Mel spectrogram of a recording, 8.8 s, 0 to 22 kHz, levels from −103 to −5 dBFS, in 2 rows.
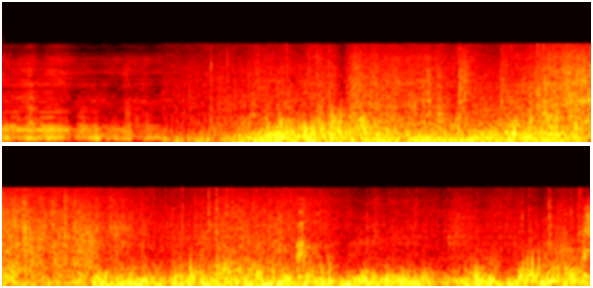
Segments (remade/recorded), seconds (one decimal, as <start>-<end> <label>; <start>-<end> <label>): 0.0-1.2 remade; 1.2-8.8 recorded

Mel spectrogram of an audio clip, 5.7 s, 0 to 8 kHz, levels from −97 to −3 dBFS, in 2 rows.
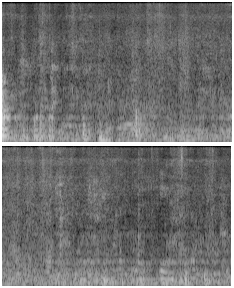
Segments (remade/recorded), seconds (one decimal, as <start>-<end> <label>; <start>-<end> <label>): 0.0-1.1 remade; 1.1-2.4 recorded; 2.4-2.9 remade; 2.9-3.5 recorded; 3.5-5.7 remade

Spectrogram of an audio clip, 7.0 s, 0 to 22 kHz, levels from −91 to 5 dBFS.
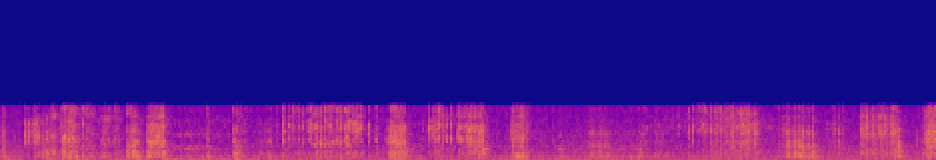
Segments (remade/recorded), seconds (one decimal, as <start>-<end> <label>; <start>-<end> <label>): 0.0-0.4 recorded; 0.4-4.2 remade; 4.2-4.7 recorded; 4.7-5.3 remade; 5.3-7.0 recorded

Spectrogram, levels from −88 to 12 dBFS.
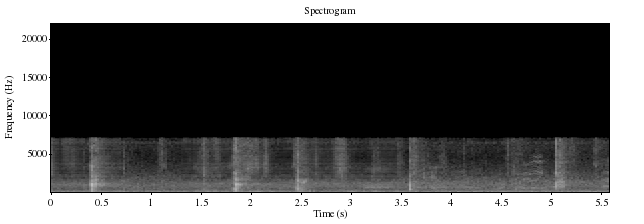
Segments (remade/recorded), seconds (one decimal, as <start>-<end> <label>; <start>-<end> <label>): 0.0-0.7 remade; 0.7-1.3 recorded; 1.3-3.5 remade; 3.5-5.6 recorded

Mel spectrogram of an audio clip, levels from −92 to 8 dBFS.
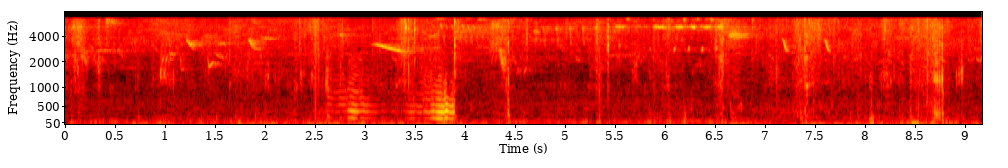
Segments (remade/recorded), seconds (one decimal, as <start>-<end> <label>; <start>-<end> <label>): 0.0-0.6 remade; 0.6-4.3 recorded; 4.3-6.6 remade; 6.6-9.2 recorded

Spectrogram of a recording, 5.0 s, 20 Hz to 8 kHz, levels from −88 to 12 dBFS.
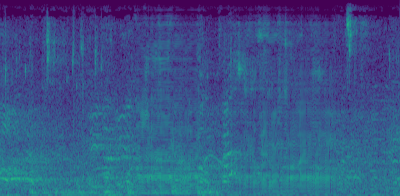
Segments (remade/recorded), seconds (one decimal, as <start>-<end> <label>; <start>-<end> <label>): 0.0-1.7 recorded; 1.7-2.5 remade; 2.5-2.9 recorded; 2.9-4.2 remade; 4.2-5.0 recorded

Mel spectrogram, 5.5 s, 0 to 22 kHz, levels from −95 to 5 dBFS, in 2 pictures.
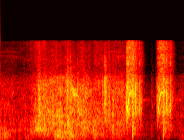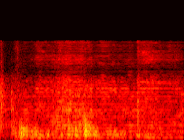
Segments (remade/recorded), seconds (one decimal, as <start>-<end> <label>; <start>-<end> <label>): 0.0-3.1 recorded; 3.1-5.5 remade

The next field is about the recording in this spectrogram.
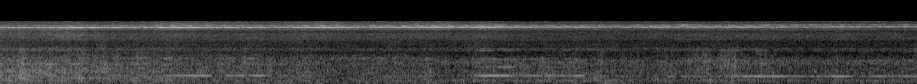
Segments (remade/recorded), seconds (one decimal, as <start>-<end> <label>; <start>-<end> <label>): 0.0-9.2 recorded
